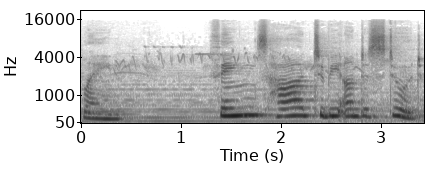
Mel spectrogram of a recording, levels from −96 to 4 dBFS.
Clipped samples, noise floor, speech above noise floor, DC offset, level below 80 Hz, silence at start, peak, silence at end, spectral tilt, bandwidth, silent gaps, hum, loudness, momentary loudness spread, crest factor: under 0.1%; -40 dBFS; 21 dB; under 0.1%; -50 dBFS; 0 s; -6 dBFS; 0 s; -5 dB/octave; 15 kHz; none; none; -19 LUFS; 25 LU; 14 dB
